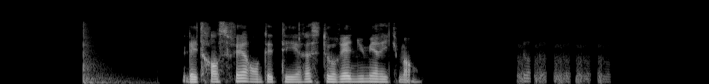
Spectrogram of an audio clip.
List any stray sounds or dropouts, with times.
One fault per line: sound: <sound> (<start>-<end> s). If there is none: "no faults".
sound: thud (0.8-1.6 s)
sound: laugh (5.2-6.1 s)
